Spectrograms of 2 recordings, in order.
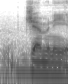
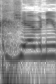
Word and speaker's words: Gemini: Gemini versus Gemini. – Yeah. – Sure, go ahead. – That's it. – I actually have a video about the pronunciation because people are always like, stop saying Gemini, it's Gemini.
